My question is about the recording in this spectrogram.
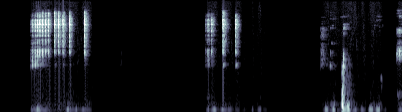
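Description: Three short bursts of rustling and crinkling from paper and fabric being handled and pressed down, with near silence between them.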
